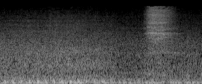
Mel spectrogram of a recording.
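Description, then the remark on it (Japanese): Sea waves wash onto a beach where a high school student is skipping stones, in a steady, broad rush of surf with a low rumble underneath, and a brief brighter hiss of breaking water near the end. No one speaks. “高校生の子が水切りしてますね海で水切りというこうチャレンジングなねことをしてますね”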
